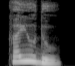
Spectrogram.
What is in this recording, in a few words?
"ಕೆಯ್ದು", kannada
